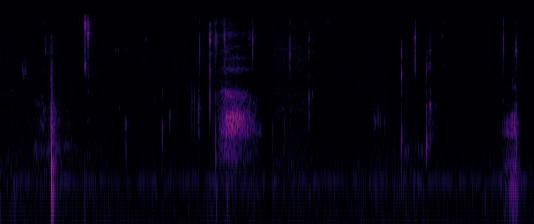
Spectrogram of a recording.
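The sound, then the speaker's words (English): Wet chewing of gum with irregular smacks and sticky clicks, a louder squelch in the middle, and no talking. “Yeah, like, you probably just hear me, like, chewing on my gum.”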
